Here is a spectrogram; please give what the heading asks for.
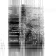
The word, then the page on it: atom: Indian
